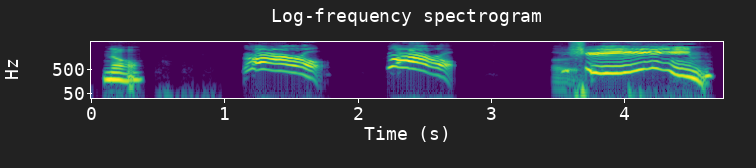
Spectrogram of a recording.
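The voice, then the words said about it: Cartoon character voice impression. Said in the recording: “very good Miss Fowl impression ... Ooh, that was good.”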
